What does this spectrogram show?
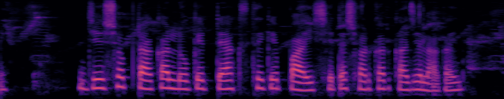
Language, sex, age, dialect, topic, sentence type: Bengali, female, 25-30, Northern/Varendri, banking, statement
